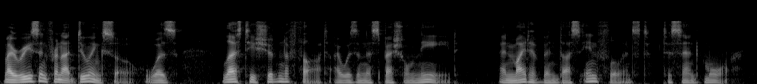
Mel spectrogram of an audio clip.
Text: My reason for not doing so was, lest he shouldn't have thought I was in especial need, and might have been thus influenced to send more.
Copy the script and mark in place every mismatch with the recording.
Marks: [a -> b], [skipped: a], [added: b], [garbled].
My reason for not doing so was, lest he shouldn't have thought I was in especial need, and might have been thus influenced to send more.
